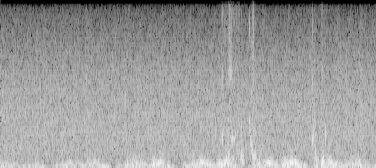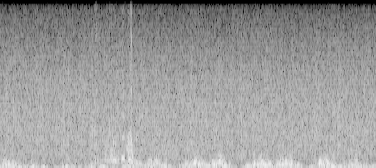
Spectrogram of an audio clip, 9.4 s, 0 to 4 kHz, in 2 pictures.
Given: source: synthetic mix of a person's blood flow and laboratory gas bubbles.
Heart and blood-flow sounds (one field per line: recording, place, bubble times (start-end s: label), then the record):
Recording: Doppler ultrasound of blood flow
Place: precordium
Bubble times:
2.74-3.29 s: bubbles
3.87-4.13 s: bubbles
5.82-6.45 s: bubbles
From the record:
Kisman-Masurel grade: 222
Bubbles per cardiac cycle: several, 3 to 8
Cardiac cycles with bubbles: 10 to 50%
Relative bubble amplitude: moderate (0.250 to 0.450)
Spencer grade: 2 (many but less than half of the cardiac periods contain bubble signals, singularly or in groups)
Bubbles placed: anywhere in the cardiac cycle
